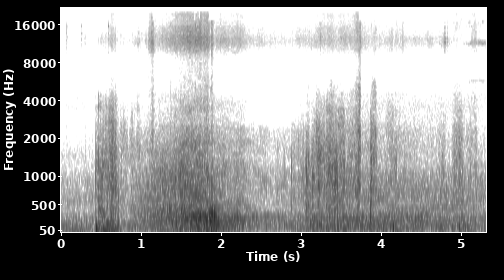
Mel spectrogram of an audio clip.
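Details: 2005 Dodge Dakota 4.7L with hard start and stalling: low, uneven rumble with irregular stumbles and puffs instead of a smooth beat, a rough-running misfire whose cause isn't clear yet.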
